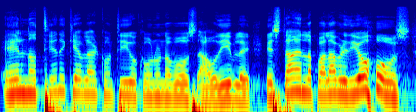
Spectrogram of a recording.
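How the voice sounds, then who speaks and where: Speaking in an unhurried way, a middle-aged Mexican-accented man delivers a conversational sermon as pastor, weaving in quoted dialogue. His high voice has a darkish, clean tone, and the large church hall he's in adds long reverb.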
